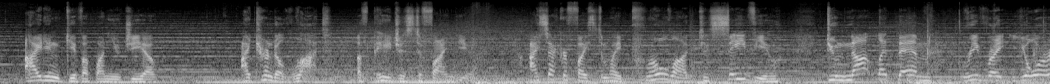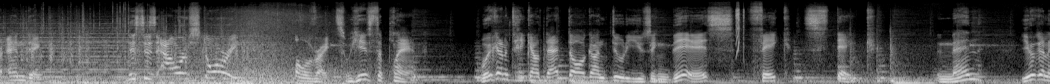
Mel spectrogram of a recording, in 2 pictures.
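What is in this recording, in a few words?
animation men, voices men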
